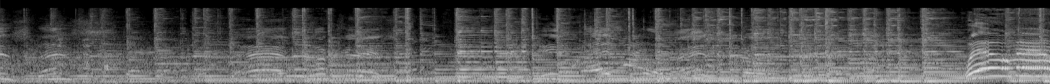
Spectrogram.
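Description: Acoustic guitar being strummed, its chords ringing on steadily.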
